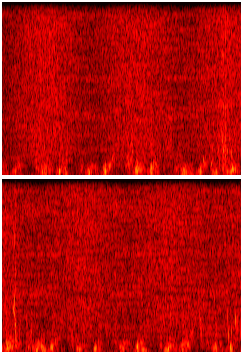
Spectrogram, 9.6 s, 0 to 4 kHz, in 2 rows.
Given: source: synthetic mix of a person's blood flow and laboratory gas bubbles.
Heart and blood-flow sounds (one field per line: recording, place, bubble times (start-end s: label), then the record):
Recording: Doppler ultrasound of blood flow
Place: precordium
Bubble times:
3.99-4.09 s: bubbles
4.13-4.64 s: bubbles
4.83-5.18 s: bubbles
5.25-5.31 s: bubbles
8.69-8.85 s: bubbles
8.98-9.10 s: bubbles
9.25-9.57 s: bubbles
From the record:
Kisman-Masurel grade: 221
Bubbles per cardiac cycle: several, 3 to 8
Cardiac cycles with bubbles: 10 to 50%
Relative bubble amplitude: barely perceptible (0.100 to 0.250)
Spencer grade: 2 (many but less than half of the cardiac periods contain bubble signals, singularly or in groups)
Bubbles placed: anywhere in the cardiac cycle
